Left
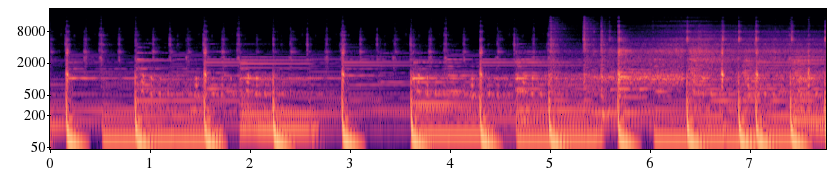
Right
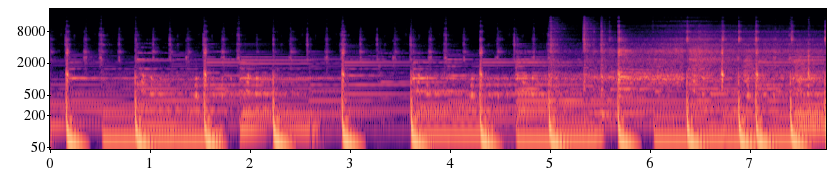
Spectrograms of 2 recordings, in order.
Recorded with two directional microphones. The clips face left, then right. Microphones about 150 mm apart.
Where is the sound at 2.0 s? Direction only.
15° right (ahead or behind).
